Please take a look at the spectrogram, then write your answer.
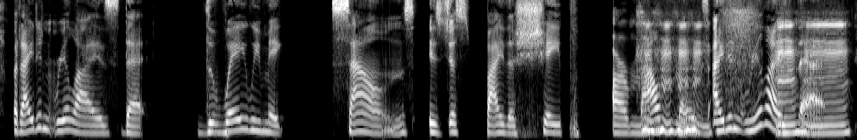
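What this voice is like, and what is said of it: Voice slightly off from illness. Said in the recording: “I'm sick right now, so my voice sounds a little bit off”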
